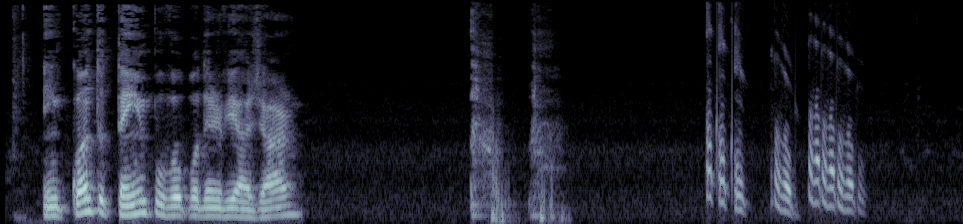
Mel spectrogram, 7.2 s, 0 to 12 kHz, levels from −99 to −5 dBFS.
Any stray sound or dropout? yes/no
yes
